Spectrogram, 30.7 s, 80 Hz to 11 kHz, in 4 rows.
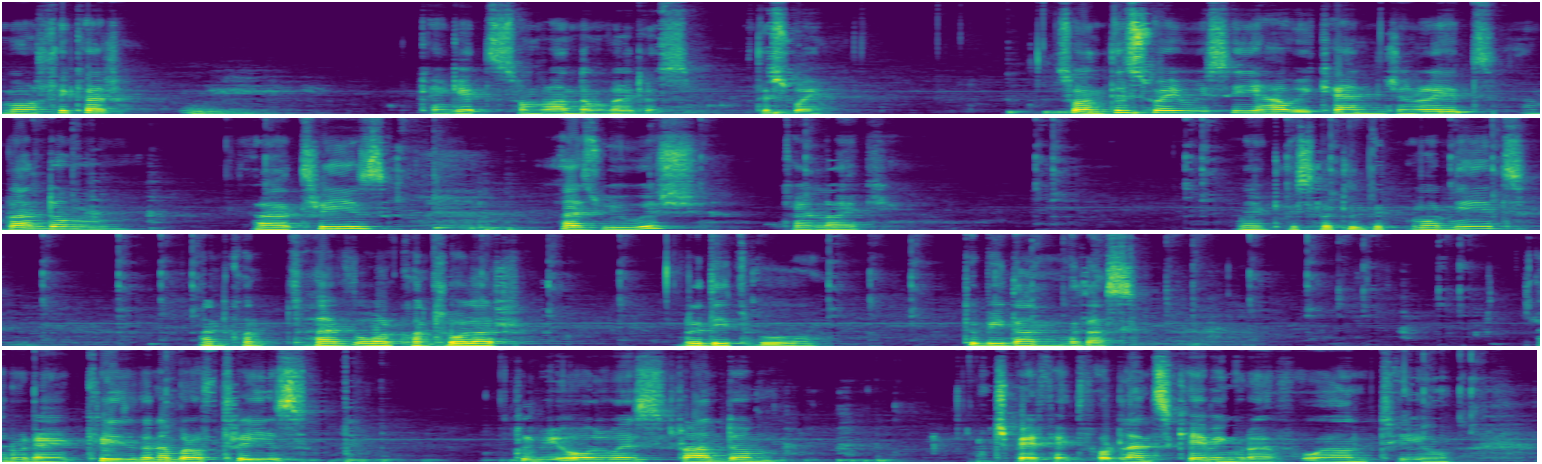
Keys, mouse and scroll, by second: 10.1 Delete, 17.8 click, 18.5 click, 19.3 click, 19.7 click, 20.4 click, 20.6 scroll up 1.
